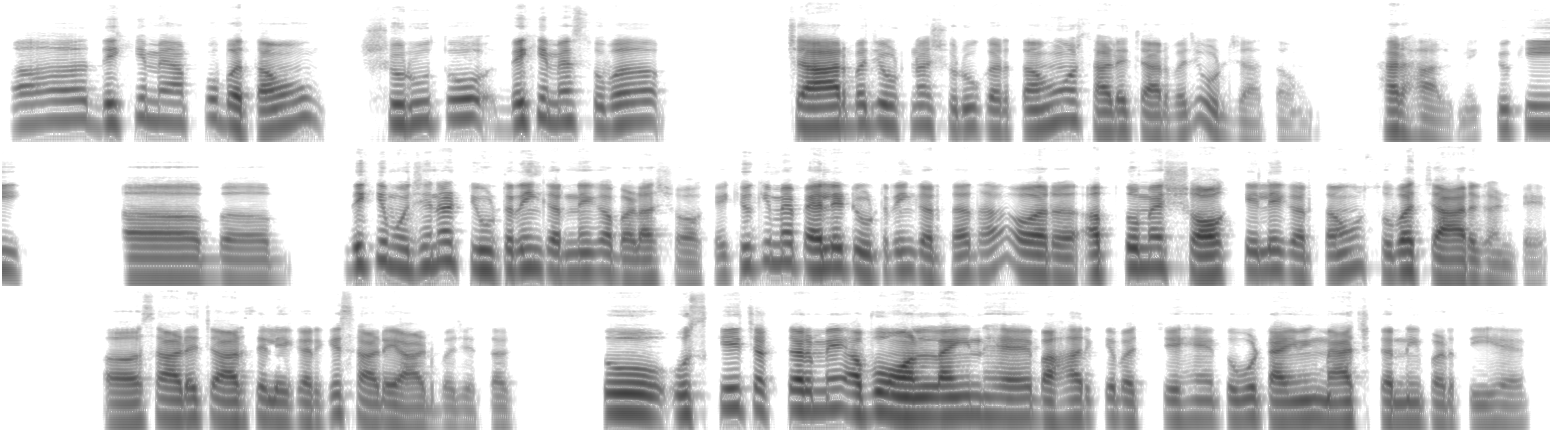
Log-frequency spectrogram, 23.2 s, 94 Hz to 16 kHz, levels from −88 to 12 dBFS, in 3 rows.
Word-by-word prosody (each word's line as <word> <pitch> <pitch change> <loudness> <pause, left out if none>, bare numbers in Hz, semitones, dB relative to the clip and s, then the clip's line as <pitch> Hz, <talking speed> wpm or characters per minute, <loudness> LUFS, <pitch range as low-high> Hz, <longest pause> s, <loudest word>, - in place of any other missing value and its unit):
अ, 205 +4 -7
देखिए 195 +4 -5
मैं 210 -1 -7
आपको 195 +4 -9
बताऊँ। 180 +5 -1 0.3
शुरू 195 +1 -2
तो 225 +4 -2 0.2
देखिए, 200 +3 +1
मैं 205 +1 -3
सुबह 200 +1 -5 0.7
4 175 0 +7
बजे 190 +1 -5
उठना 180 0 -6
शुरू 165 -2 -9
करता 155 -1 -8
हूँ 175 +6 -3
और 215 - -4
साढ़े 145 -5 -4
4 125 -3 -5
बजे 130 +1 -14
उठ 130 - -9
जाता 100 -1 -23
हूँ। 95 0 -31 0.4
हर 150 -1 -1
हाल 115 -5 -13
में, 105 +1 -29
क्योंकि 175 +3 -6 0.6
अ, - - -5
ब 130 -2 -5 0.3
देखिए 210 +4 0
मुझे 190 +1 -3
ना 235 - +2
ट्यूटरिंग 180 -2 -1
करने 160 -1 -2
का 130 -5 -2
शौक 110 -4 -12
है 140 - -11
क्योंकि 200 +8 -7
मैं 225 0 0
पहले 190 -1 +6
ट्यूटरिंग 165 -1 -5
करता 145 0 -3
था 160 +2 -8 0.2
और 150 -1 +5
अब 145 +3 +1
तो 190 - +4
मैं 195 0 +2
शौक 150 -5 +6
के 165 - -2
लिए 175 +1 -1
करता 145 -1 -5
हूँ, 175 +5 -5
सुबह 165 -2 +2
4 125 -6 +3
घंटे। 110 -4 -17 0.5
अ, 125 0 -1
साढ़े 145 +2 +1
4 135 -1 +2
से 140 - -7
लेकर 130 -1 -5
के 175 - -7
साढ़े 125 -7 -2
8 110 -2 -3
बजे 105 -1 -17
तक। 110 -1 -15 0.5
तो 180 -1 +7 0.2
उसके 220 +5 -1
चक्कर 200 -1 +4
में 205 +1 +1
अब 175 -2 +6
वो 190 - +6
ऑनलाइन 160 +1 +7
है, 155 -1 0
बाहर 140 0 -1
के 150 - -9
बच्चे 140 0 -7
हैं 140 0 -9
तो 140 +1 -7
वो 150 - -1
टाइमिंग 135 +2 +2
मैच 130 0 0
करनी 130 -1 -4
पड़ती 120 -1 -11
है 120 -1 -14
155 Hz, 215 wpm, -25 LUFS, 135-190 Hz, 0.7 s, 4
